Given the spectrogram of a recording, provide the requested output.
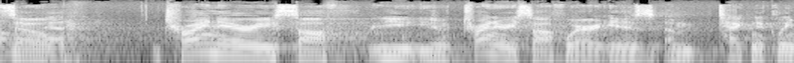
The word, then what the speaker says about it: Trinary: It's Trinary, Trinary, like 3 naries. All right, so Trinary Trinary software is a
